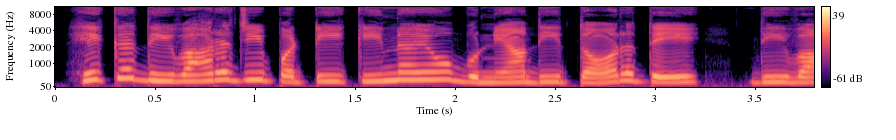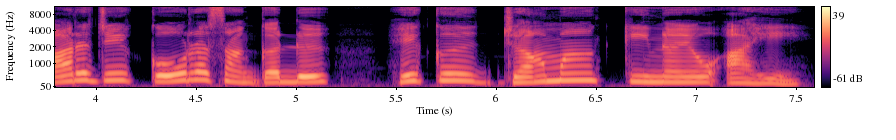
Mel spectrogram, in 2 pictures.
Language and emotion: Sindhi, neutral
